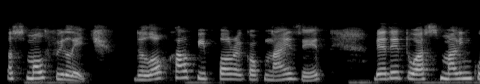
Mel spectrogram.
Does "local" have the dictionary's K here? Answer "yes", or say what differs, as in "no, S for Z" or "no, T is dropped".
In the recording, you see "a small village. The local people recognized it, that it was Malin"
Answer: yes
